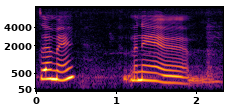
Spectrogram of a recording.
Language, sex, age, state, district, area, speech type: Odia, female, 18-30, Odisha, Kendrapara, urban, spontaneous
